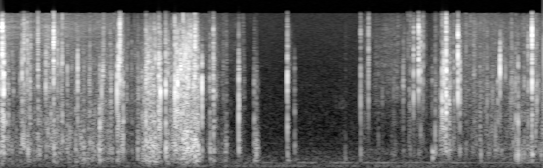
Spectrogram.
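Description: Fingertips pinch and rub the top edge of a large, full, white plastic Purina Beneful dog food bag. Quick, bright crinkles come in irregular bursts, densest and loudest around the middle of the clip, over a faint low steady hum. The sound thins to a brief near-quiet lull, then the crinkling picks up again toward the end.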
